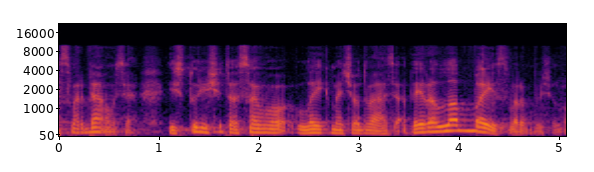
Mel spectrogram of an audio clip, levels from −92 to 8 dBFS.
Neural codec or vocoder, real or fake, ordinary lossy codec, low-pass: vocoder, 22.05 kHz, 80 mel bands, WaveNeXt; fake; MP3, 96 kbps; 9.9 kHz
